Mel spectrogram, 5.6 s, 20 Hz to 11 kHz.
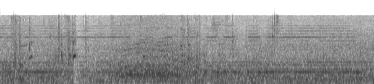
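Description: Humvee's diesel V8 and drivetrain running steadily while driving, heard from inside the vehicle with a steady hum. A few sharp knocks come in the first second or so, the loudest about a second in.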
